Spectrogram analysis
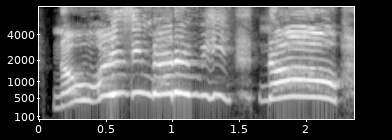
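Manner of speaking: high, loud protesting yell; outraged shout. Real, not acted. Outraged at the character.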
